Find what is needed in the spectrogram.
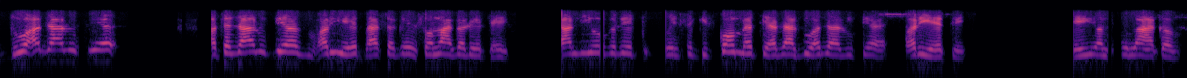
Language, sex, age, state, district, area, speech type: Maithili, male, 60+, Bihar, Darbhanga, rural, conversation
